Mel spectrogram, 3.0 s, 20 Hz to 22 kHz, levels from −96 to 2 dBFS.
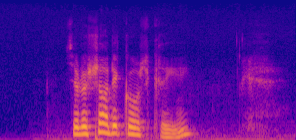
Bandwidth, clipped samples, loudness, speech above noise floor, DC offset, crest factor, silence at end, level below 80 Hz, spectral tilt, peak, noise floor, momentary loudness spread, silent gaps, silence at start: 12 kHz; under 0.1%; -25 LUFS; 38 dB; under 0.1%; 18 dB; 0.35 s; -52 dBFS; -7.5 dB/octave; -10 dBFS; -62 dBFS; 18 LU; none; 0.75 s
